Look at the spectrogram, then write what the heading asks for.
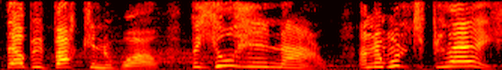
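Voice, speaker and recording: A demanding little boy from a fantasy game, with a piping, very high voice. He is bratty, insistent and slightly eerie, his lines lively in pitch over faint music. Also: a little fast, full character voice. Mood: petulant, demanding. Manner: petulant, insistent, childlike. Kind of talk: video game character acting.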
